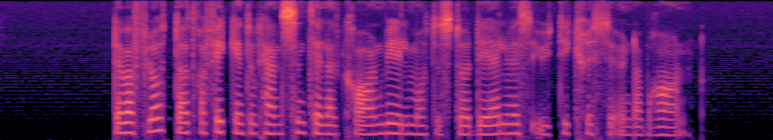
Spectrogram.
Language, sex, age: Norwegian, female, 25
